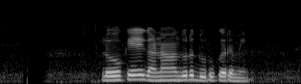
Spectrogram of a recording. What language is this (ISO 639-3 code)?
sin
